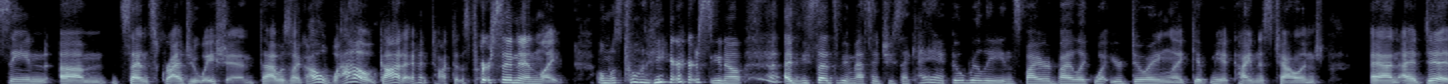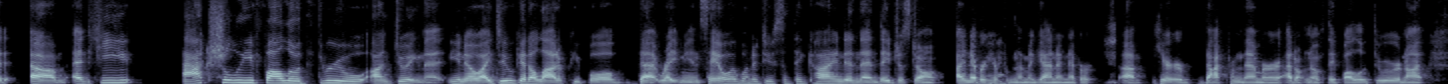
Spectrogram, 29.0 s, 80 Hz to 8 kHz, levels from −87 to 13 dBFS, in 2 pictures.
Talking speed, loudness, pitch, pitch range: 225 wpm, -21 LUFS, 170 Hz, 145-205 Hz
